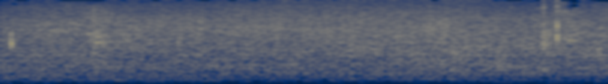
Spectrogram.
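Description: Steady hiss of background noise with a couple of faint clicks, one at the start and one near the end.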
